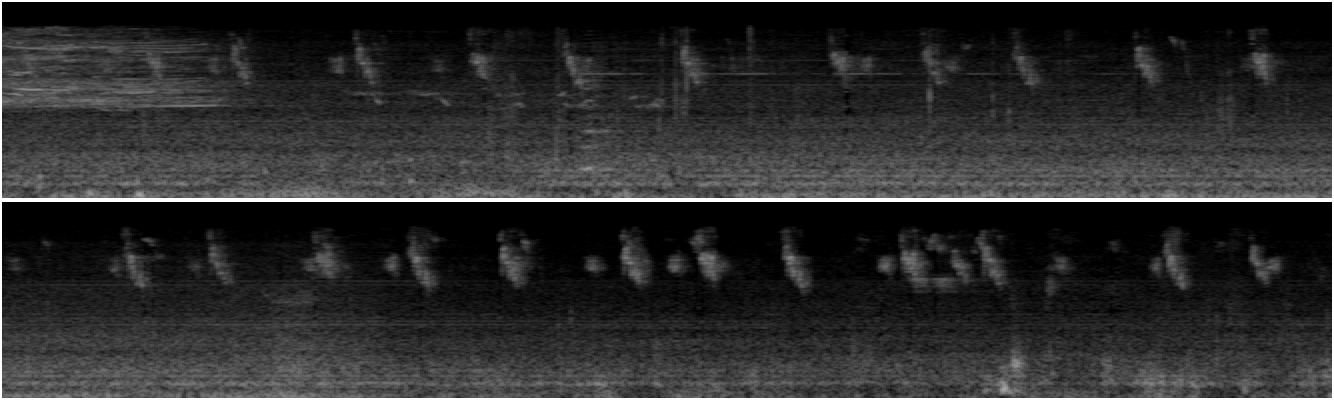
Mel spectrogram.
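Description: Small birds chirping over and over in short, high, downward chirps, which come thicker in the second half. Underneath runs a steady low rumble. A high squeal dies away in the first two seconds.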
